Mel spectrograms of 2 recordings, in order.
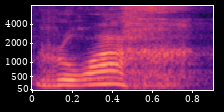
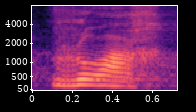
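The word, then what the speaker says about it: רוח: La palabra para espíritu en el hebreo es la palabra que es roaj, que se escribe ru con ch, pero repito, ese pronuncio pronuncia como J. Roaj.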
